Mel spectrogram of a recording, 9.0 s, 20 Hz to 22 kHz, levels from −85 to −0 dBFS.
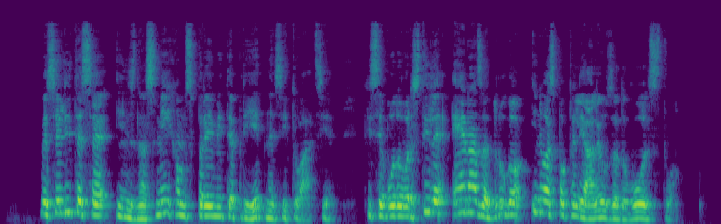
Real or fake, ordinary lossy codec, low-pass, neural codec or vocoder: real; MP3, 64 kbps; 14.4 kHz; none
